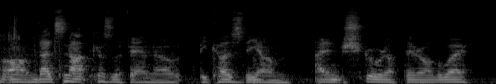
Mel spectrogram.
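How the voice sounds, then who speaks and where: A man speaks at a moderate pace and a medium pitch. Noticeable background noise is present. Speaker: ceiling fan collector. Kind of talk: casual ceiling fan demo to camera. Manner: sluggish.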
